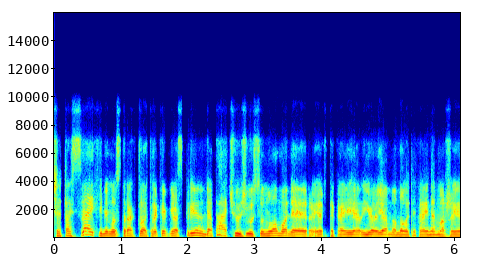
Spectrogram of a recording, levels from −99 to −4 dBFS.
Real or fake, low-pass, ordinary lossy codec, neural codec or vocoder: fake; 7.2 kHz; Opus, 16 kbps; codec, 16 kHz, 2 kbps, FreqCodec, smaller model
